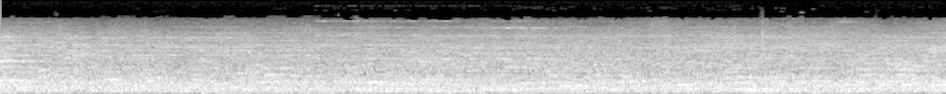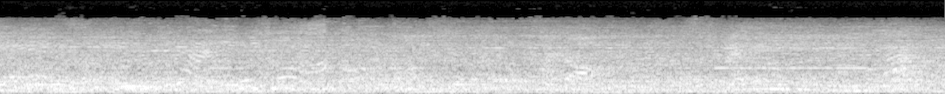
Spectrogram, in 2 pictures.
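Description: Slot machines chime and jingle.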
